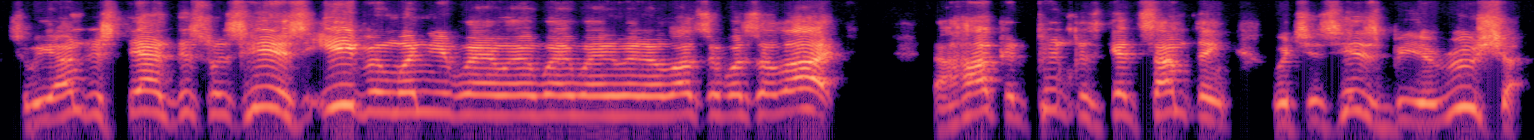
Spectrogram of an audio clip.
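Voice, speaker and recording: A man's voice: high voice, fairly quick, bright, forceful tone. A man gives a Talmud class as a rabbi, reading text and arguing through it with his own questions and answers.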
